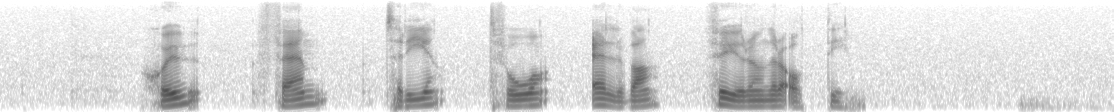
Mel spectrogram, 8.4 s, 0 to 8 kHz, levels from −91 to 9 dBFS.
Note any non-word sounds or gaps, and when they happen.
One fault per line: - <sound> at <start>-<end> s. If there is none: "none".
none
